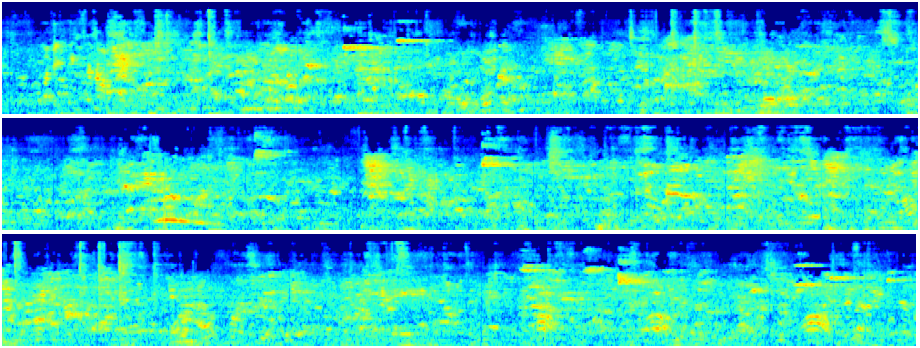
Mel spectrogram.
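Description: A crowd of people chatter and cheer loudly in a large echoing gym.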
